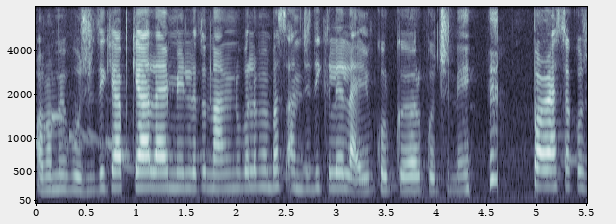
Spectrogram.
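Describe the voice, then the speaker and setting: Noticeable background noise is present. The voice belongs to a woman. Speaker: vlogger. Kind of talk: travel vlog narration. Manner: casual, chatty, mixes Hindi and English.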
